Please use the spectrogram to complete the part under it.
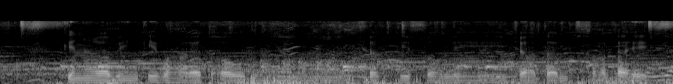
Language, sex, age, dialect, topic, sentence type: Chhattisgarhi, male, 18-24, Western/Budati/Khatahi, banking, statement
